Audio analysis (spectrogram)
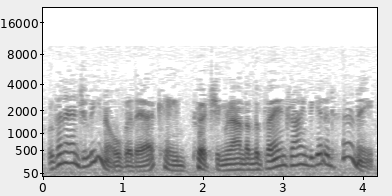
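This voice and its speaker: An actor playing a jaunty, wisecracking adventurer with breezy banter in 1940s radio style. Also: male voice, medium pitch, huge pitch swings, brisk, darkish tone, husky. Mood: explaining. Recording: muffled old radio recording.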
